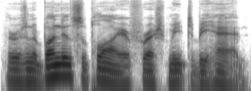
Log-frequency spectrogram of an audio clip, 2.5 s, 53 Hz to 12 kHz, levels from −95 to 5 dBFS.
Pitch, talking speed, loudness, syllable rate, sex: 90 Hz, 260 wpm, -17 LUFS, 6.6 syllables/s, male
